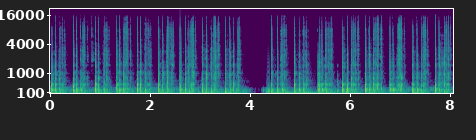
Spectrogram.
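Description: Fingertips with painted nails tap on the top surface of a large white hollow styrofoam box, producing quick, dull, hollow thunks with a low resonant body and almost no ring. The taps come in rapid, uneven clusters, with a brief silent pause near the middle before the tapping resumes.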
